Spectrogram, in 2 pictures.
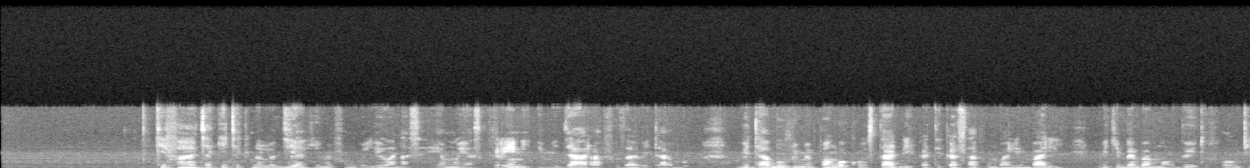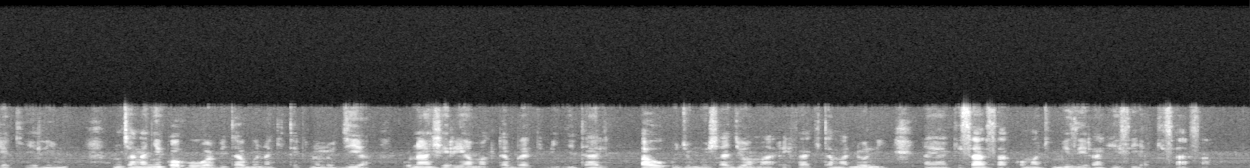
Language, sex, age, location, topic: Swahili, male, 25-35, Nairobi, education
